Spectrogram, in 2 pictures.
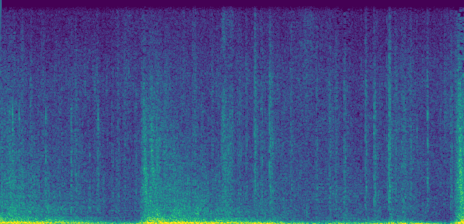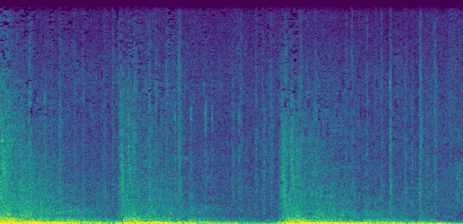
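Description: A boat's engine rumbles as it moves through water.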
